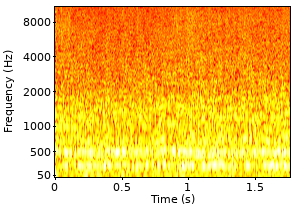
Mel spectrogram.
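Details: Honey bee colony living in an old trash can with drainage holes, the can surrounded by small trees; a steady low hum of many bees, even and continuous, with a faint band of buzzing throughout.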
